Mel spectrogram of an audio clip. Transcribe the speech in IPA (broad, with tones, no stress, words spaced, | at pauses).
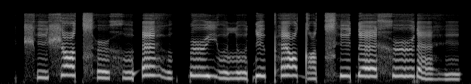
t͡ʃʰɪ˩ʃɑ˥t͡sʰə˞˩ xʊ˩ʔæ˥ɦʊ˩ k͡pə˞˥jʊ˩ lʊ˩ɗɪ˥ pʰæ˥dˤʊ˩ t͡sʰɪ˥ɗæ˥ xə˞˥ ɾæ˩ɦɪ˩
